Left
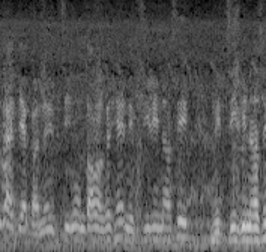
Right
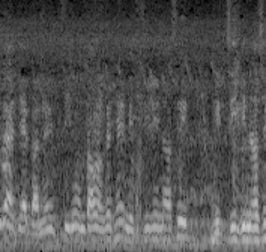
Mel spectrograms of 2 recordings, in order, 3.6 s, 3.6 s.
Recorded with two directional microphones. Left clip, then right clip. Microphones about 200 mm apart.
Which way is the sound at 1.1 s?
30° left (ahead or behind).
